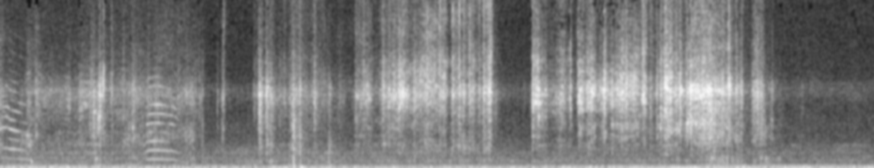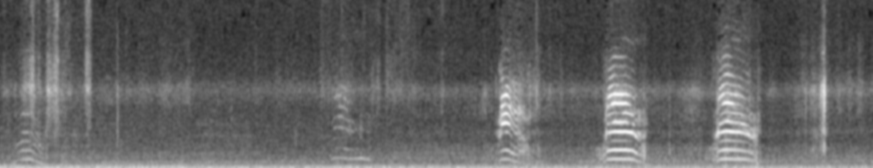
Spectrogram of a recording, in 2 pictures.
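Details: Kitten trapped in a deep pipe during a rescue in Bulgaria; thin, high meows arrive in a cluster near the end, after earlier scraping and hissing noise from the rescue work.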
